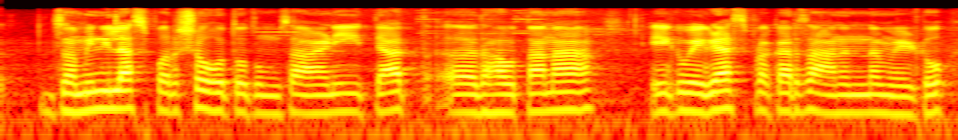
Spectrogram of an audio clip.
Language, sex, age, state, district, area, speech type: Marathi, male, 18-30, Maharashtra, Mumbai Suburban, urban, spontaneous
